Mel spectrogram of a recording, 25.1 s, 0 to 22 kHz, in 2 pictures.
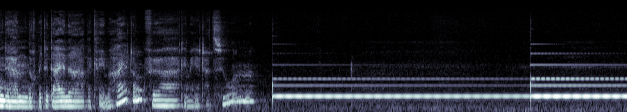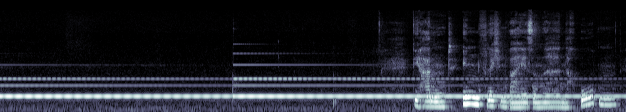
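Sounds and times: singing bowl ringing: 5.2 - 25.0.

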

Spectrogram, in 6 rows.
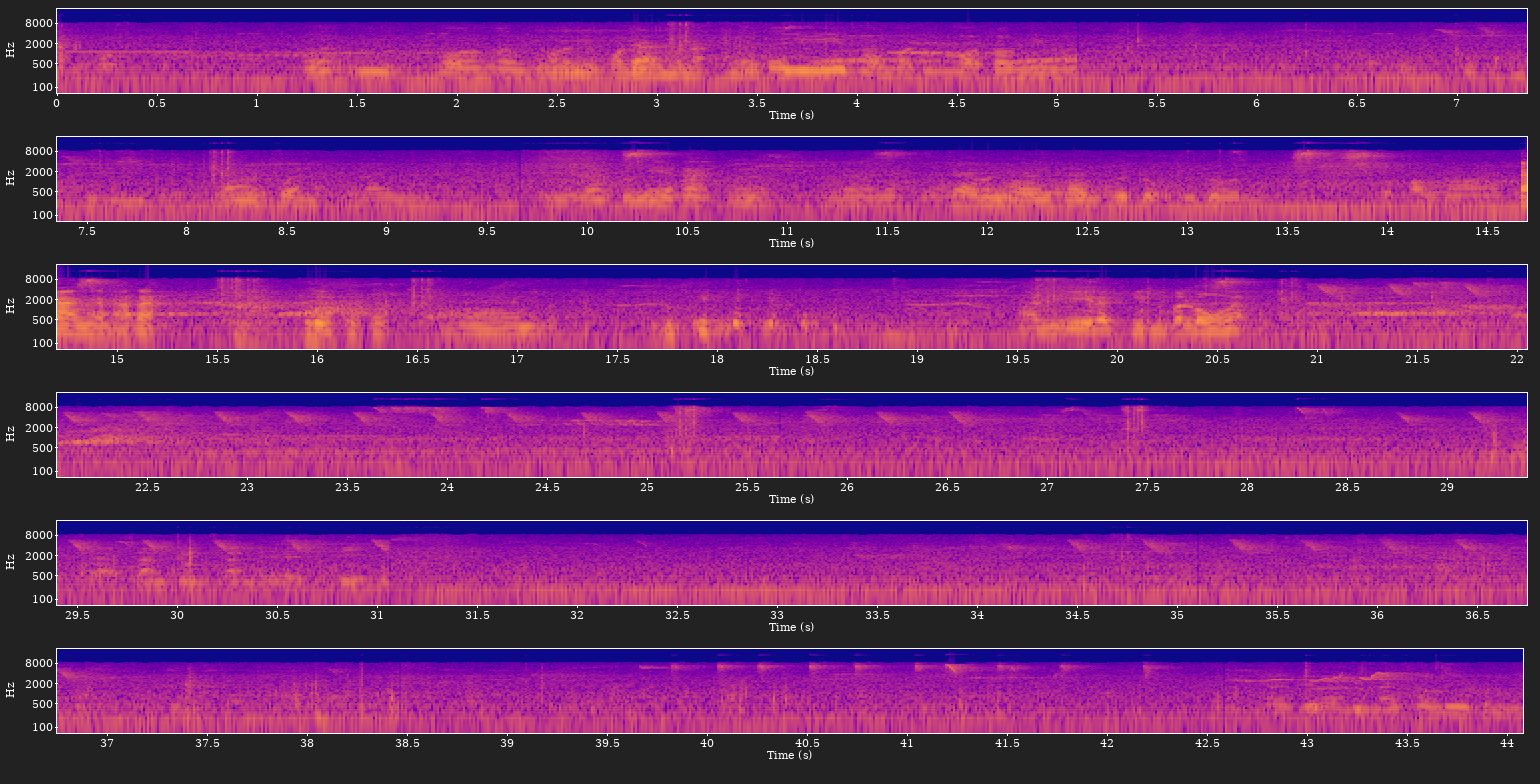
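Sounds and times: birds chirping: 0.0 - 44.0
outdoor background noise: 0.0 - 44.0.

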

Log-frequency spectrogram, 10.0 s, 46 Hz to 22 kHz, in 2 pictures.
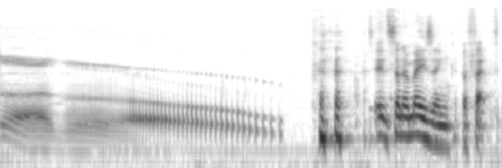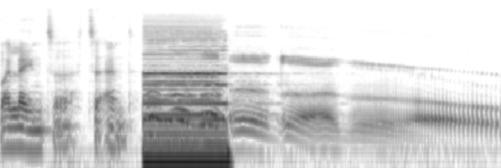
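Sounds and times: voice imitating machine powering down: 6.5 - 10.0.

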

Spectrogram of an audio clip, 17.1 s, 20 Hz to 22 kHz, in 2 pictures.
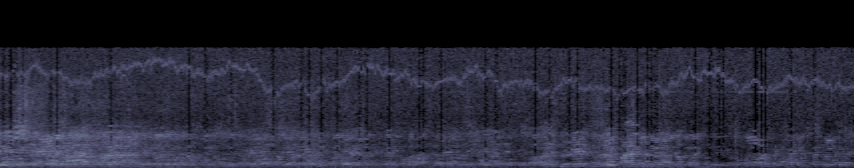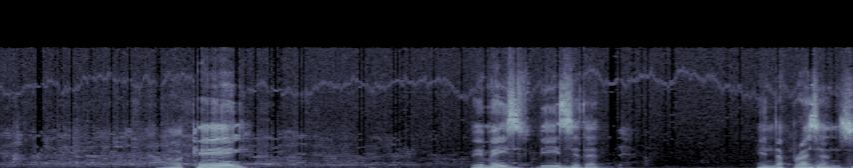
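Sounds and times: babble of overlapping voices: 0.0 - 17.0.

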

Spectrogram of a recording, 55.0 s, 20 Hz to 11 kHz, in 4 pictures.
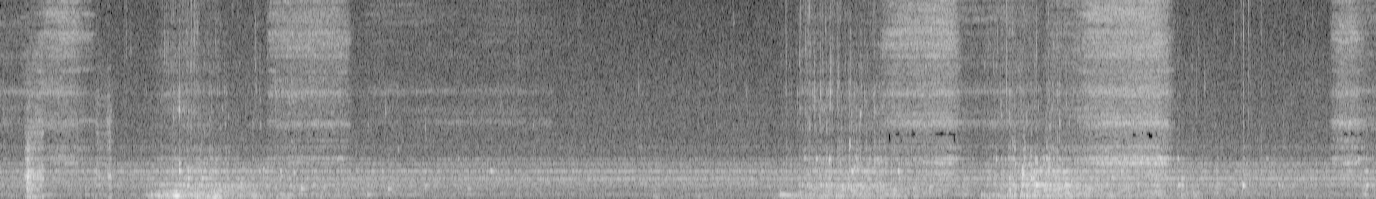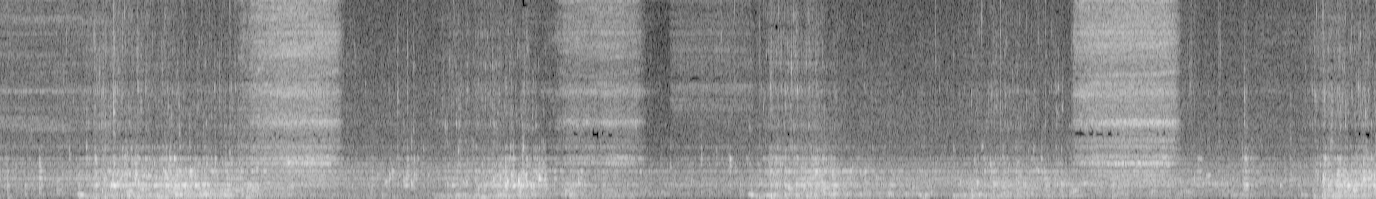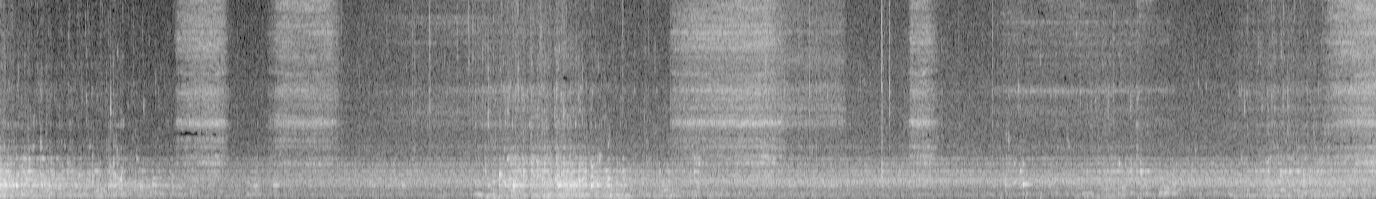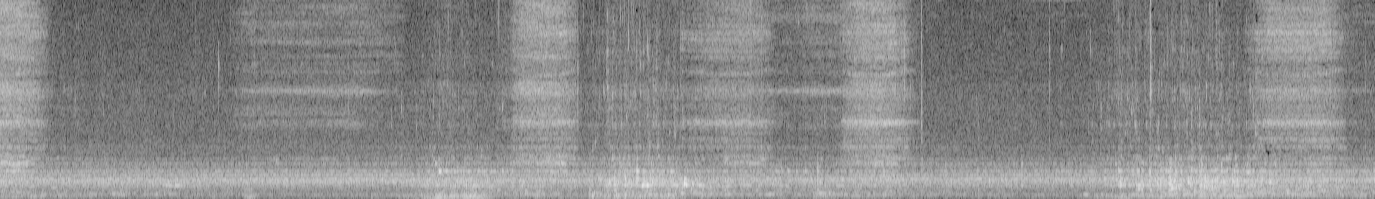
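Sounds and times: exhaled bubbles underwater: 0.0 - 4.7, 7.4 - 20.5, 21.1 - 30.2, 31.6 - 34.8, 37.5 - 43.9, 45.2 - 49.8, 51.4 - 55.0
faint steady hum: 0.0 - 55.0.

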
